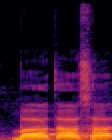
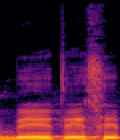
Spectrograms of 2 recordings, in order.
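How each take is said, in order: First: The letter names end with an 'ah' vowel. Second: The letter names end with an 'ay' vowel. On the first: The speaker calls it right. "अरबी पढ़ते हुए हमने बा ता सा" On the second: The speaker calls it wrong. "Urdu में हम जब हरफों को पढ़ते हैं तो बे ते से पढ़ते हैं"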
